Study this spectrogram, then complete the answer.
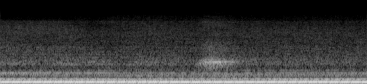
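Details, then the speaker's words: Turbocharged 1.5JZ-swapped BMW E46 M3 on its first start after a two-year build: deep, steady exhaust with an even pulse and no knocks or ticks, turbo spooling, air-fuel around 13.8–14 (rich); engine runs smooth and healthy. "This is crazy to see this. It sounds so healthy."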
